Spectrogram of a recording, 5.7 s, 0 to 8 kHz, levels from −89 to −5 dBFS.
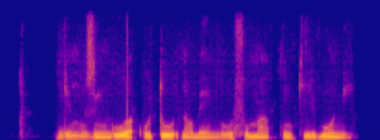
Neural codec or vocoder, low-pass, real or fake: codec, 24 kHz, 0.9 kbps, WavTokenizer, medium speech release version 2; 7.2 kHz; fake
